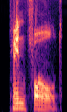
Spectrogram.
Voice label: "pinfold", American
